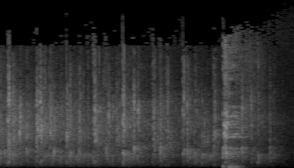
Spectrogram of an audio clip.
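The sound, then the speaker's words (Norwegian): An audience claps steadily for a group of panelists, a dense, continuous wash of applause, with a brief voice or cheer rising above it near the end. “Så tror jeg det er mange som kjenner deg, så skal vi gi en god applaus til gjengen her.”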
